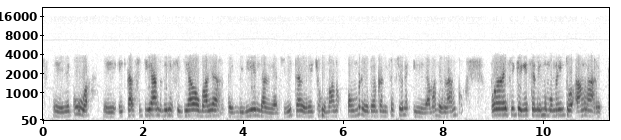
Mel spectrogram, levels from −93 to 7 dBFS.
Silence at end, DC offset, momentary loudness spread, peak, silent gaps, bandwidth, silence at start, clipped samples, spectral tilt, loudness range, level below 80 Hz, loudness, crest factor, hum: 0 s; under 0.1%; 12 LU; -12 dBFS; none; 16 kHz; 0.2 s; under 0.1%; -5.5 dB/octave; 5 LU; -78 dBFS; -32 LUFS; 20 dB; none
